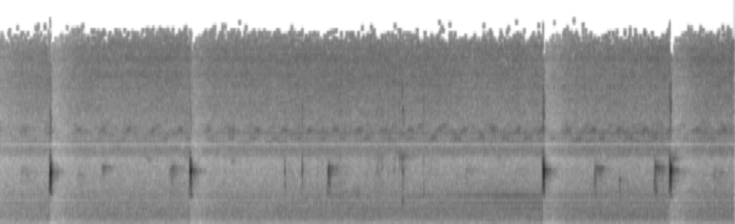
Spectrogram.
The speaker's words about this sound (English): Tonight we're profiling the yellow-rumped warbler that only winters with us here in the South when it frequently emits this flat chip note heard here.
